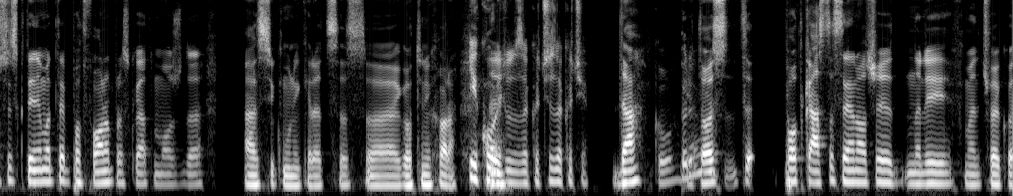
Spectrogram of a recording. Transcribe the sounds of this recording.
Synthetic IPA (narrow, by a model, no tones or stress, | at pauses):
siskə̥t̪ɛnimət̪ɛplˠɐt̪fɔɾməpɾɛskʊjat̪omɔʒɛd̪ɐ | sikʊmunikiɾət̪sɐsɡɔt̪inixɔɾəikɔjt̪ʊd̪ɐzɐkɐt͡ʃizɐkɐt͡ʃi | d̪akulˠoiɔɛs | pot̪kast̪əsɛnɔt͡ʃɛnɐlifmomɛ̃nt̪ə̥t͡ʃovɛkːɔ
